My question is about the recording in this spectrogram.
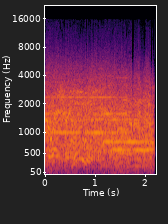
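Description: Distorted, unintelligible voices coming in over a CB radio from distant stations, against a steady bed of static hiss. Thin steady whistling tones from interfering signals sound under the voices, one about halfway through and another from past the middle to the end.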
